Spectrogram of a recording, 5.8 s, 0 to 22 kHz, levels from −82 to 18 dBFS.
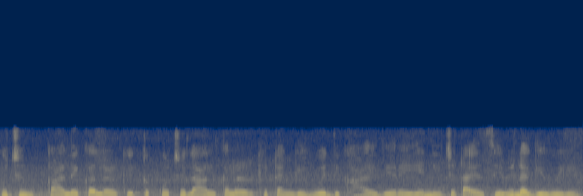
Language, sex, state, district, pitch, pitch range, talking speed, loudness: Hindi, female, Chhattisgarh, Raigarh, 210 Hz, 195-265 Hz, 215 wpm, -18 LUFS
